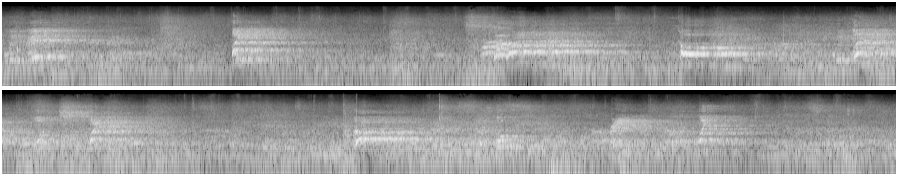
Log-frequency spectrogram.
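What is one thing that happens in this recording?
Men shout loudly and repeatedly in a large echoing hall.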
